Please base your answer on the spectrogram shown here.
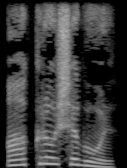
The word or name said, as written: ಆಕ್ರೋಶಗೊಳ್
